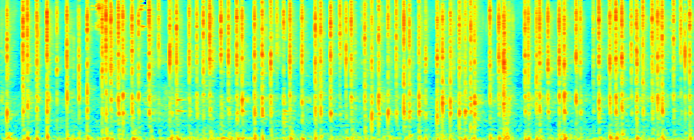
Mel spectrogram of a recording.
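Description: Long nails tap quickly and scratch across the flat surface of a large glossy green plastic folder lying on a table. A dense, rapid stream of short clicky taps, each with a dull low thump and a bright crisp edge, runs steadily over a soft scratching rustle. There are no pauses.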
